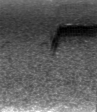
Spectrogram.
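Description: A single high, thin bird call enters halfway through, a steady fluttering trill held at one high pitch over faint background hiss, with no voices.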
